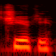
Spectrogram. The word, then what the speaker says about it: Chiyuki: It's Chiyuki. – I know. I wrote it down. – And it's nice because it is actually a Japanese name that is spelled the way it sounds. Chi, C-H-I, Yuki, Y-U-K-I.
